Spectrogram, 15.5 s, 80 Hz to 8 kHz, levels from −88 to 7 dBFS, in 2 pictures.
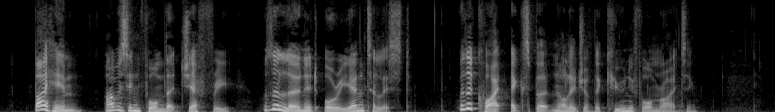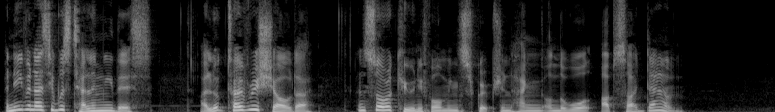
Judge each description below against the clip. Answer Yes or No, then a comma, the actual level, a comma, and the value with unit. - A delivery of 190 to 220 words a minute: No, average, 170 wpm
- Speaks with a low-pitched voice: Yes, low, 120 Hz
